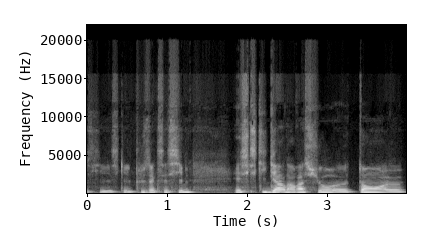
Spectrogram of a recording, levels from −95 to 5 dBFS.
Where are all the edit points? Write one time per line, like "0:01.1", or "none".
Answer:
0:02.0
0:02.6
